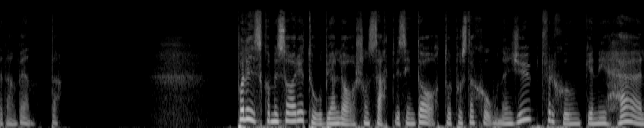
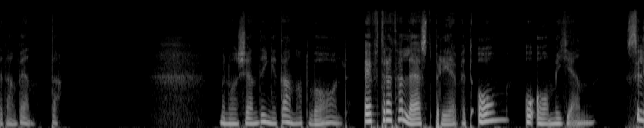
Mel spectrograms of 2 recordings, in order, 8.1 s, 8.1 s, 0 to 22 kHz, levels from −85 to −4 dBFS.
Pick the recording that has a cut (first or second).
second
